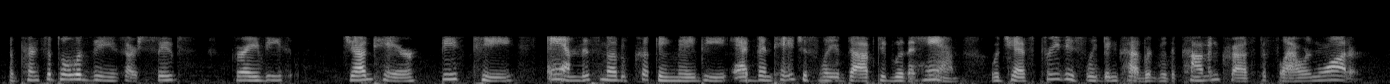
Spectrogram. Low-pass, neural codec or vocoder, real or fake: 3.6 kHz; codec, 44.1 kHz, 2.6 kbps, DAC; fake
